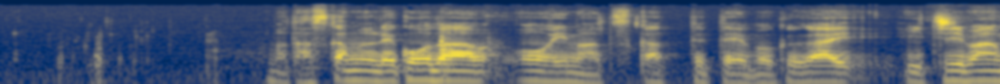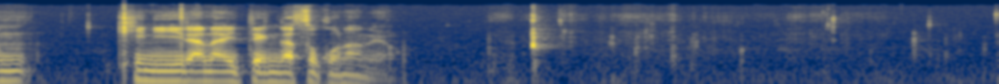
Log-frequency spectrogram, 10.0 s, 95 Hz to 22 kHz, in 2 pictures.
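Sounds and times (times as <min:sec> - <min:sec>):
person chewing food while eating lunch: 0:00.0 - 0:01.3, 0:08.1 - 0:09.9
speech: 0:01.4 - 0:07.1.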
